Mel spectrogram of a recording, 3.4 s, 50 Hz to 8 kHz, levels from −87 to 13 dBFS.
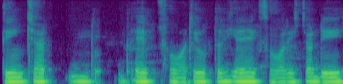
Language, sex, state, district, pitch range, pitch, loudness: Rajasthani, male, Rajasthan, Nagaur, 115-120 Hz, 120 Hz, -16 LUFS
